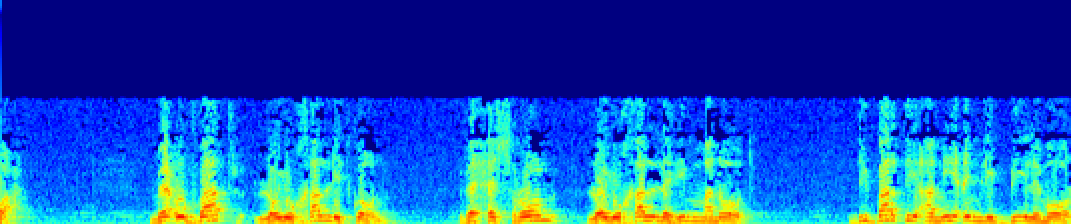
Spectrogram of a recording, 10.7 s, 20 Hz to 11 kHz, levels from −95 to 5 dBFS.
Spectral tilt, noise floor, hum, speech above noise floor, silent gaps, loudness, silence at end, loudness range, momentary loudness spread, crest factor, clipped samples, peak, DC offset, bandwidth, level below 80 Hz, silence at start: -8 dB/octave; -51 dBFS; none; 35 dB; none; -17 LUFS; 0 s; 3 LU; 11 LU; 12 dB; under 0.1%; -6 dBFS; under 0.1%; 6.4 kHz; -50 dBFS; 0 s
